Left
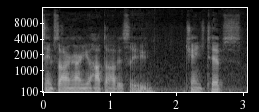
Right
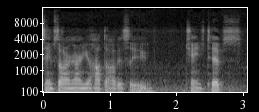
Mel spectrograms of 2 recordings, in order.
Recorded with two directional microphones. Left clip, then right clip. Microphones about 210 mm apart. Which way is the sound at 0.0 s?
40° left (ahead or behind).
